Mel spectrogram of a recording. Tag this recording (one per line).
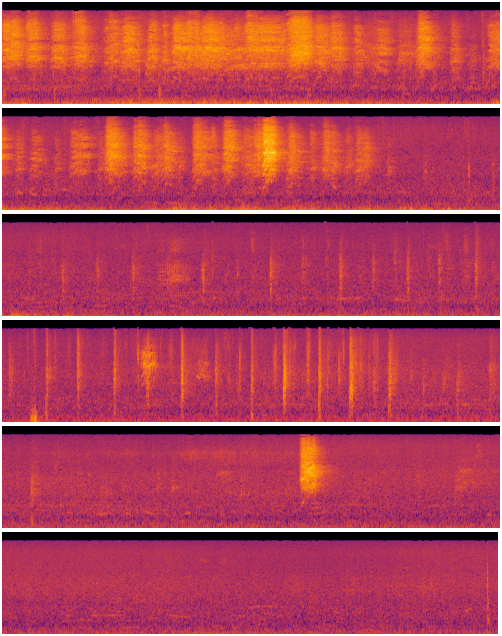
nature
bird
City
Environment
